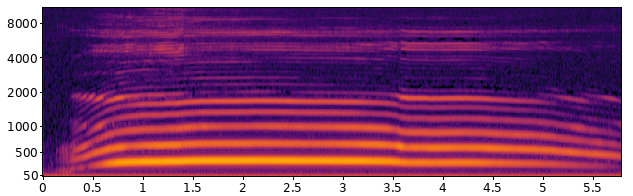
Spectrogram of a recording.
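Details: A gray wolf gives a long, steady howl that swoops up, holds its pitch, then sags away, likely calling to its family group, perhaps asking where they are; finding: Gray wolf.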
